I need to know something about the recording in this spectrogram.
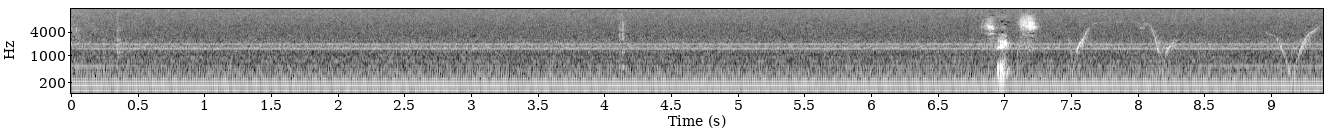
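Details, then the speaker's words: Pye 39HC shortwave broadcast receiver under test with signal generator above midband: loud steady fixed-pitch low hum through the speaker while grid voltage and meters show no AVC response; mains hum, source not yet found. "listen that hump's just roaring I didn't think this thing [Music] hump nothing happening on the grid voltage"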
